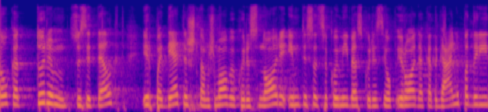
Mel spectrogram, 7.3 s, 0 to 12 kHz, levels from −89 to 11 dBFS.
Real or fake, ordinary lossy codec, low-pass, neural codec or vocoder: real; Opus, 64 kbps; 9.9 kHz; none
